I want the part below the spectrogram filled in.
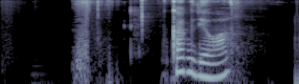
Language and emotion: Russian, neutral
